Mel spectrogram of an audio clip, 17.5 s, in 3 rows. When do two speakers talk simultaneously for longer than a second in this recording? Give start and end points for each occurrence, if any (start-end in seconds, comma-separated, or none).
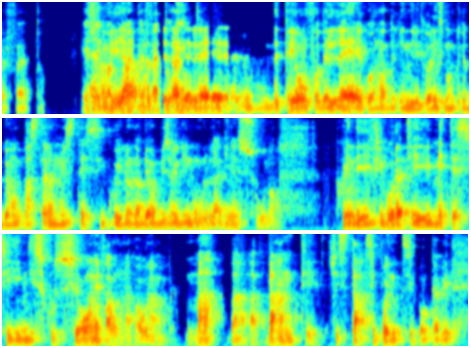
1.0-2.6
